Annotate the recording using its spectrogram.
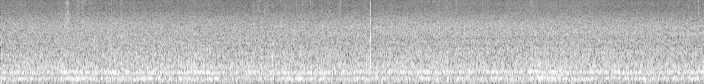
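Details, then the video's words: Small honey bee swarm settled in grass after a colony swarmed, the queen landed in the grass with a handful of workers around her; steady dense humming drone throughout, with a few faint clicks. "Abeilles. Petit essaim posé dans l'herbe"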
